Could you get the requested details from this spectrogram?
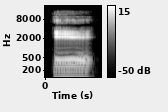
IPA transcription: eː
